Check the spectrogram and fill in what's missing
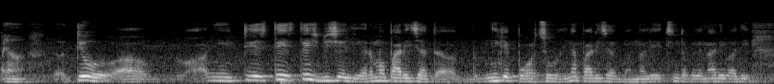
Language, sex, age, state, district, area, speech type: Nepali, male, 30-45, West Bengal, Jalpaiguri, urban, spontaneous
